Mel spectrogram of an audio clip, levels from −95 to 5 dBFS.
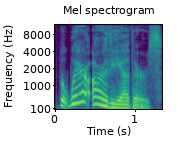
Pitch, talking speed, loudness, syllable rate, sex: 195 Hz, 220 wpm, -14 LUFS, 6.4 syllables/s, female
